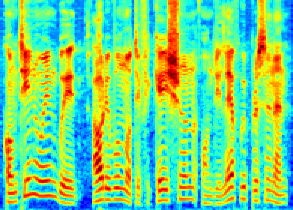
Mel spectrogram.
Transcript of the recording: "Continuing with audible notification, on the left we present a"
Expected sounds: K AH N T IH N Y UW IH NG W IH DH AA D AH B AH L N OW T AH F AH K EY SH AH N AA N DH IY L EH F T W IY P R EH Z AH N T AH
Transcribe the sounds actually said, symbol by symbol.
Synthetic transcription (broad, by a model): K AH N T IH N Y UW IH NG W IH DH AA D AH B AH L N OW T AH F AH K EY SH AH N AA N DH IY L EH F T W IY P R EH S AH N AH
